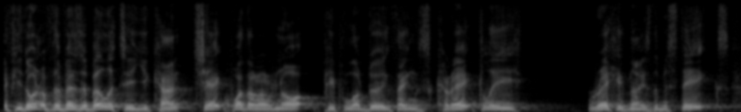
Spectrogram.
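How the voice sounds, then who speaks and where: A middle-aged Scottish man from Glasgow speaks with a Glaswegian accent at a medium pitch. He presents in an informal, plain-spoken way as a conference speaker. His voice rings with the long reverb of a hall. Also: moderate pace, warm tone. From Glasgow, Scotland. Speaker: conference speaker, lead software architect. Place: conference room, indoors.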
